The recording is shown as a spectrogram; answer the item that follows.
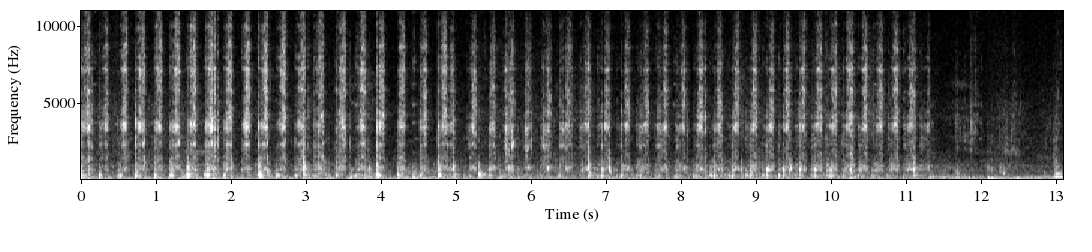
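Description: A utensil stirring batter in a glass mixing bowl, scraping against the glass in quick, even strokes, about five a second. The stirring stops about a second before the end.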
